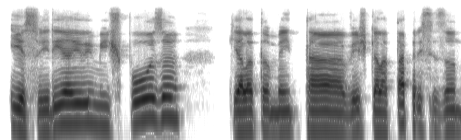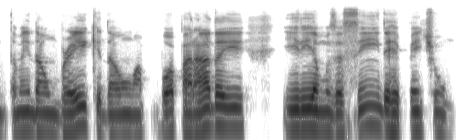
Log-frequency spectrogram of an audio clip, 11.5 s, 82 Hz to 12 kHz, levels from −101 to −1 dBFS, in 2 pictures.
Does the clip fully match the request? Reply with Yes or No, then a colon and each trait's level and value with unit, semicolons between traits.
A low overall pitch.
Yes: low, 115 Hz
